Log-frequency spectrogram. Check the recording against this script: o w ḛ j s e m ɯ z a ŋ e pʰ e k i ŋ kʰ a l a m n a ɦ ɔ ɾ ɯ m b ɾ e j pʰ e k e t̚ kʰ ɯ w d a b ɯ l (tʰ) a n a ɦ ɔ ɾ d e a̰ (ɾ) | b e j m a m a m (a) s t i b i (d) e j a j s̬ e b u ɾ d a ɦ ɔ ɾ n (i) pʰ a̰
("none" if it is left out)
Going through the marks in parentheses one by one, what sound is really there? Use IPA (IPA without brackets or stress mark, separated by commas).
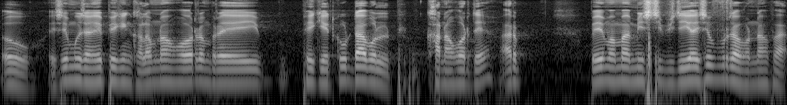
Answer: kʰ, ɾ, i, d, a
